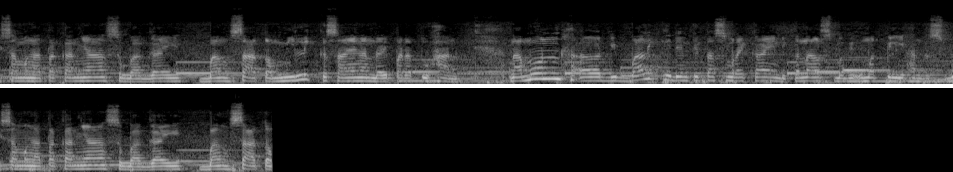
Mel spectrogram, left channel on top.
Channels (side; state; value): right; drops out; at 2.8 s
